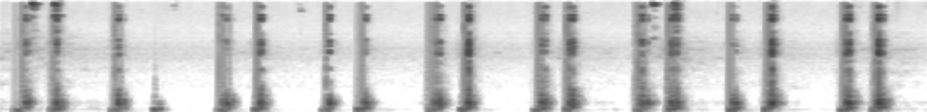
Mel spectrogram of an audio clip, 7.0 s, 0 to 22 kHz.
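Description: Steady paired lub-dub beats at about 77 a minute over the pulmonic area in a simulated exam; normal heart sounds, regular rhythm, no added sounds.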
